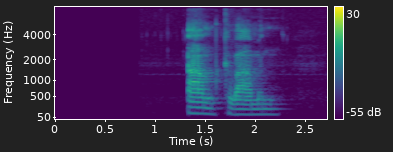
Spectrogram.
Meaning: inflection of aankomen: 1. plural dependent-clause past indicative 2. plural dependent-clause past subjunctive
- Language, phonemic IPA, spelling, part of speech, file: Dutch, /ˈaŋkwamə(n)/, aankwamen, verb, Nl-aankwamen.ogg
